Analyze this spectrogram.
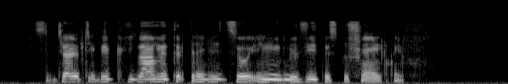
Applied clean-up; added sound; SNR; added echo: neural diffusion model UNIVERSE++.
